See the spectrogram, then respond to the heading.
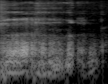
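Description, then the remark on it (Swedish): A voice imitates rolling thunder with a low, gravelly rumble held steadily for about a second and a half, fairly loud, fading slightly at the end. “Och oska, det här när det, när det låter så här.”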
